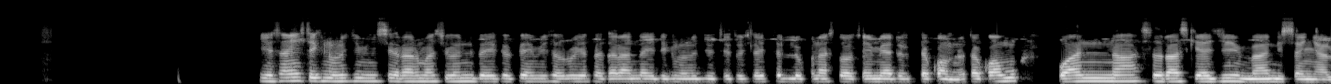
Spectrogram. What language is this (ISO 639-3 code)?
amh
